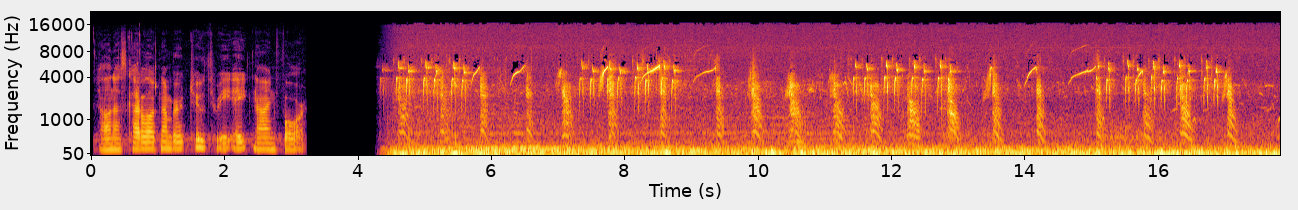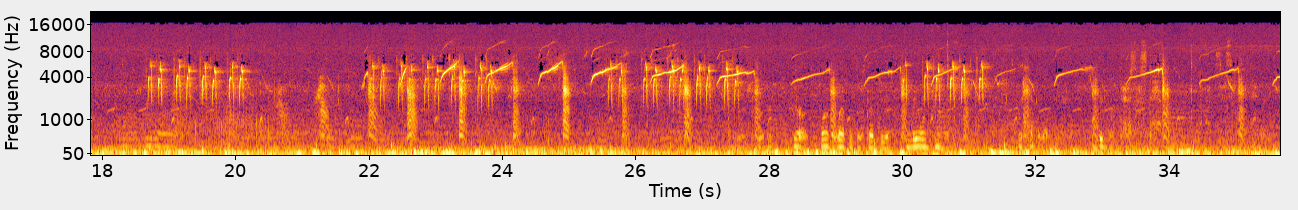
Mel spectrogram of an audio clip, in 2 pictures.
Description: tawny eagle

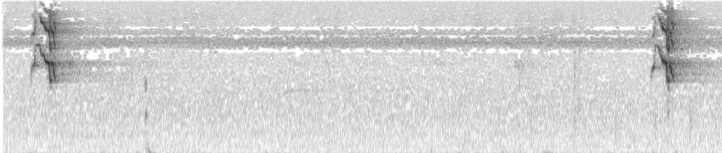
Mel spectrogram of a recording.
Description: scaly headed parrot

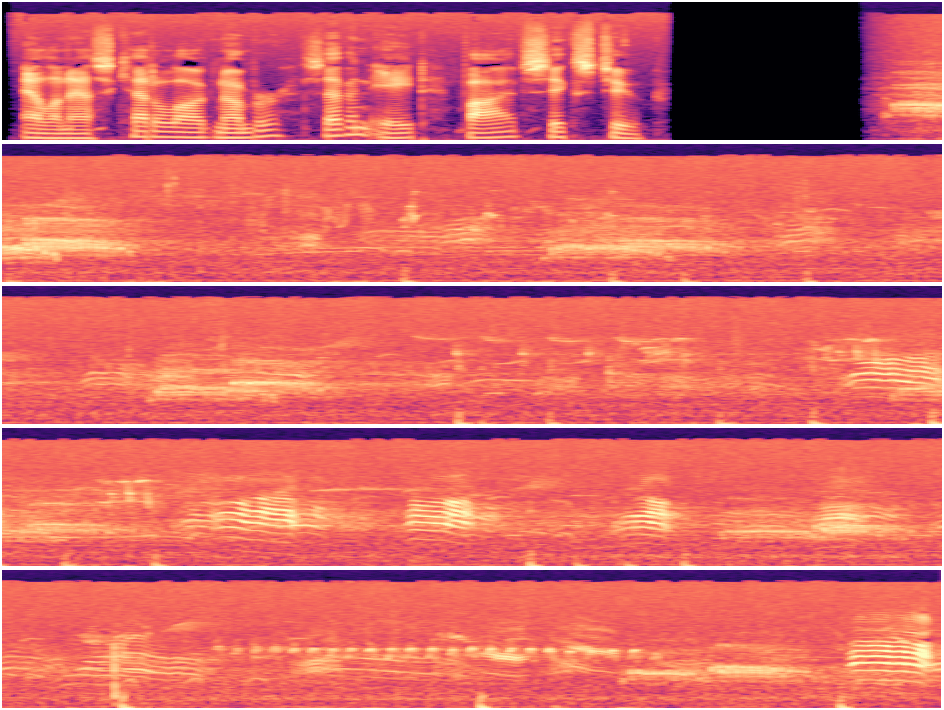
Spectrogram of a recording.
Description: sarus crane

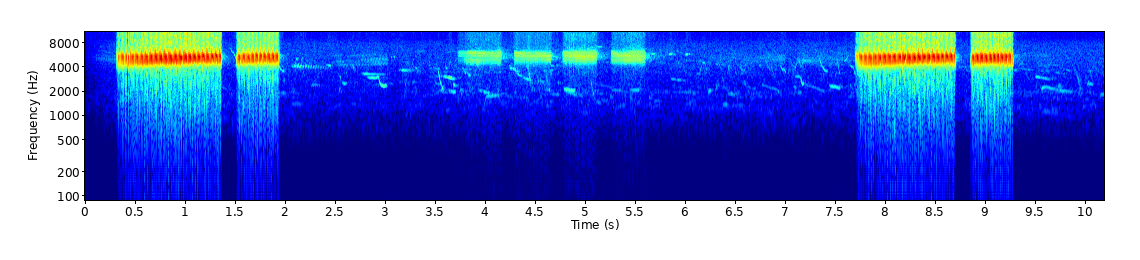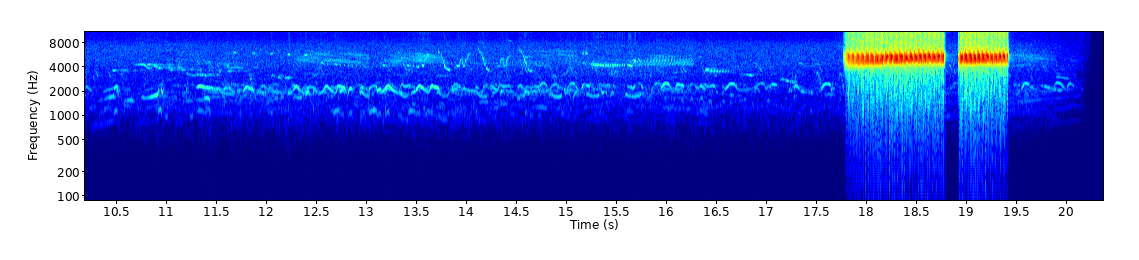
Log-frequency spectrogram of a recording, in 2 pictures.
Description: clay coloured sparrow

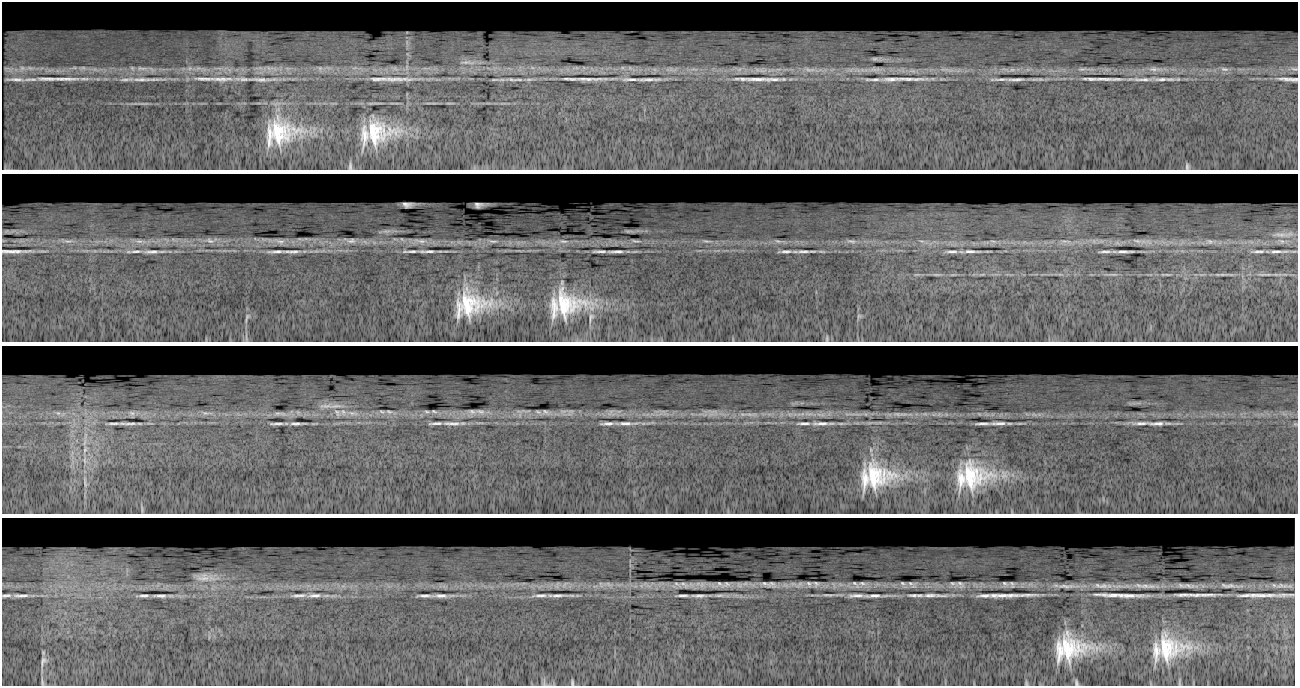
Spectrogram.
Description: cinnabar hawk owl

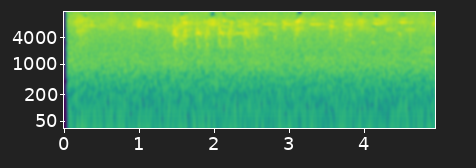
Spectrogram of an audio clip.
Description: bar bellied woodpecker

